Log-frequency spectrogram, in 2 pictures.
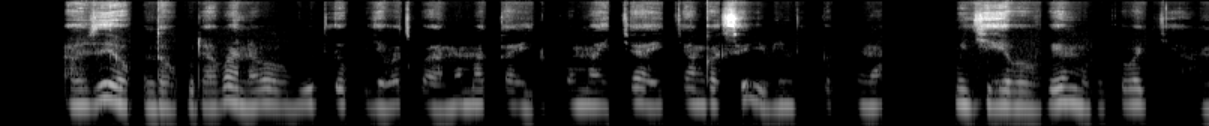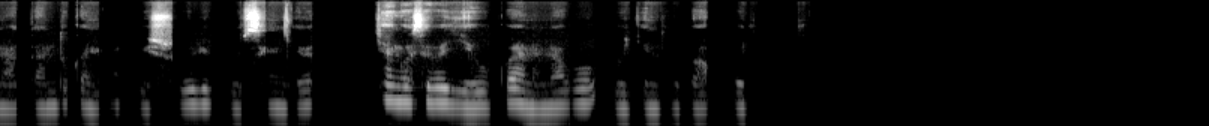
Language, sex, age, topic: Kinyarwanda, female, 18-24, education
